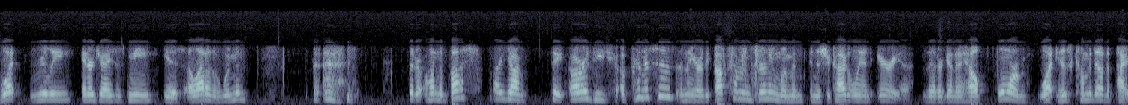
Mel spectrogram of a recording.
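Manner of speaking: voice catching a little, slightly choked up. Describing the young tradeswomen on the bus to the march, choked up. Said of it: "I'm a little choked up".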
